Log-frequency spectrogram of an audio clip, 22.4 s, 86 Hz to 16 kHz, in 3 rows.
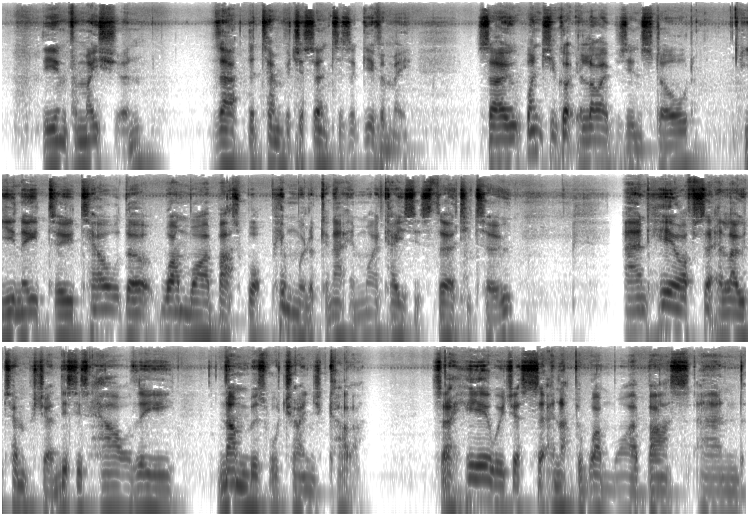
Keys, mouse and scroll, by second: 6.1 middle click, 6.9 middle click, 18.3 middle click.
